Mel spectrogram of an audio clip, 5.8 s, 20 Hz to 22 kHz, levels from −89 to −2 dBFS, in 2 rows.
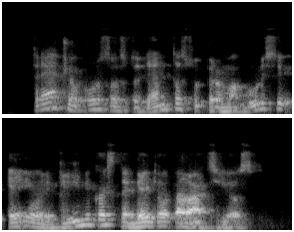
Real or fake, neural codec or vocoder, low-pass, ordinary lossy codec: fake; codec, 16 kHz, 2 kbps, FreqCodec, smaller model; 7.2 kHz; Opus, 32 kbps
